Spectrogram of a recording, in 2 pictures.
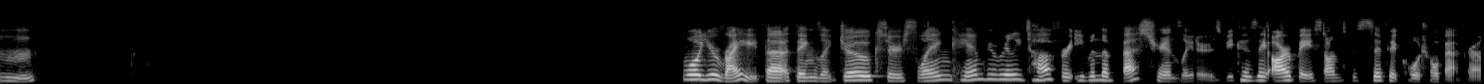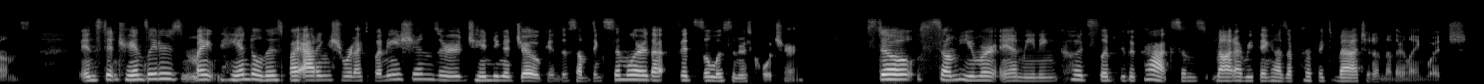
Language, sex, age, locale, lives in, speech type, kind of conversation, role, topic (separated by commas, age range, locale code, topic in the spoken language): English, female, 20-24, en-US, United States, read, expert-assistant, expert, What if we could invent a method to instantly translate any language?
